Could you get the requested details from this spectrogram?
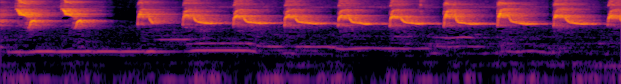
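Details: Long-tailed shrike singing actively through its repertoire of mimicked songs: harsh, buzzy notes sweeping downward, repeated about two and a half times a second in a steady series, over a faint low hum and a thin steady tone.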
